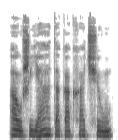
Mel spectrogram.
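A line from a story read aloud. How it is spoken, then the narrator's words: Muttered. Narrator (Russian): пробормотал он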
